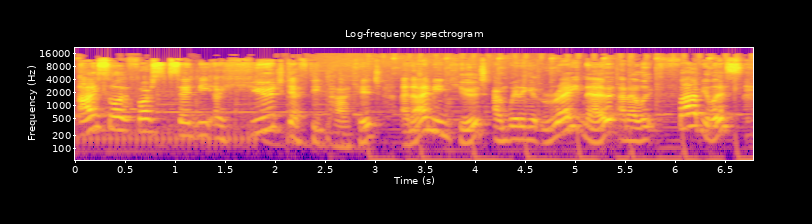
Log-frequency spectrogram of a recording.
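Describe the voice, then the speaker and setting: A drag queen with a Glaswegian Scottish accent walks the listener through a makeup routine, his voice sitting somewhat high for a man. He is playful and upbeat while giving clear step-by-step directions. Soft music plays quietly behind him. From Glasgow, Scotland. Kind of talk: makeup tutorial.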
